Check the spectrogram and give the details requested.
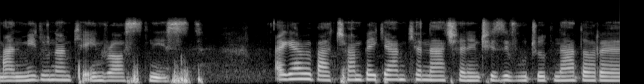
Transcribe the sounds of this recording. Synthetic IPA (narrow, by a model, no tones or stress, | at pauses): mænmiːd̪uːnæmcʰe̞̰ʔiːnɾɒːst̪niːst̪ | ʔæ̰ɟæɾbe̞bæt̪t͡ʃʰæmbe̞ɟæmcʰe̞næt͡ʃʰe̞niːnt͡ʃʰiːziːvod͡ʒuːd̪̥næd̪ɒːɾe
